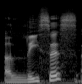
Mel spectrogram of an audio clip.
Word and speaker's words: Alesis: It's called Alesis, I think is the pronunciation. – Okay, yeah, I've heard of Alesis for sure.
